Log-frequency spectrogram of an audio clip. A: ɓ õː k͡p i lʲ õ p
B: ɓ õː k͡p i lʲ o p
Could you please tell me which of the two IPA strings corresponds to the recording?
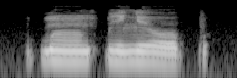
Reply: B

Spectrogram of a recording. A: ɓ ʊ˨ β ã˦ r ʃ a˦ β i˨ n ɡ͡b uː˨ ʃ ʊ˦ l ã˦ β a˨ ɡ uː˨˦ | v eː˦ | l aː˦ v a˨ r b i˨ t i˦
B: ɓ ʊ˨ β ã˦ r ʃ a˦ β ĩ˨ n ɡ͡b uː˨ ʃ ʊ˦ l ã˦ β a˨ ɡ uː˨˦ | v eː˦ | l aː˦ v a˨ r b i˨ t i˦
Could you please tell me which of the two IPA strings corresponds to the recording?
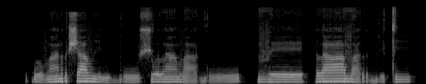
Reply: A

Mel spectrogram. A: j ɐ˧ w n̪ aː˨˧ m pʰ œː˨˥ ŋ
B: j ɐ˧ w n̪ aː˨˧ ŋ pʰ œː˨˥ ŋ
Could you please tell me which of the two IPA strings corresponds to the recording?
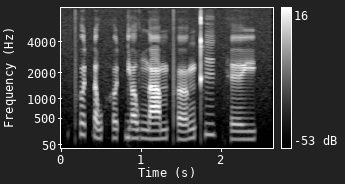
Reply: A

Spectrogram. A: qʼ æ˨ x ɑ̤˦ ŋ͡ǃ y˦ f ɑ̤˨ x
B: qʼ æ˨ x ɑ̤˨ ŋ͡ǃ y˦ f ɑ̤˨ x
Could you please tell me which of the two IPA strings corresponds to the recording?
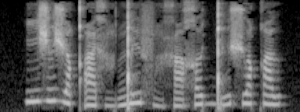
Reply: B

